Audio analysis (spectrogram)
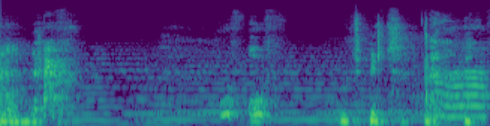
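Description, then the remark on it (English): A puppy whimpers and lets out several short, high yips and barks in quick bursts, with a voice speaking in the background. “stick your puppy in the caravan and be on alert.”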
